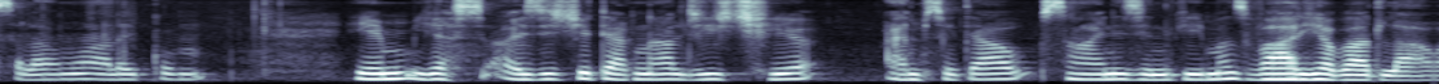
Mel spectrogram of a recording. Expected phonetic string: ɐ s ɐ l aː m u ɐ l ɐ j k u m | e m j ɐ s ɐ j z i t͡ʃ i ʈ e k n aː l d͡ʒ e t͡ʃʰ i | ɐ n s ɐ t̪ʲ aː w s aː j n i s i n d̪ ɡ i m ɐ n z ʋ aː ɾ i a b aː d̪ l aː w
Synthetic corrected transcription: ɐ s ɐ l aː m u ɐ l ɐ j k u m | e m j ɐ s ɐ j z i t͡ʃ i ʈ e k n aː l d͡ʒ i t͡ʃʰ i | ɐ m s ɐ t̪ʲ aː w s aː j n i z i n d̪ ɡ i m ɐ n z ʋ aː ɾ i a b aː d̪ l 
